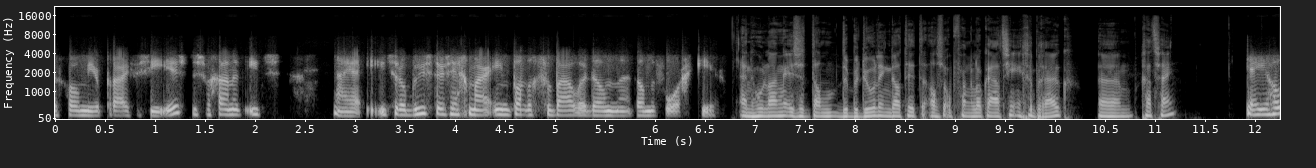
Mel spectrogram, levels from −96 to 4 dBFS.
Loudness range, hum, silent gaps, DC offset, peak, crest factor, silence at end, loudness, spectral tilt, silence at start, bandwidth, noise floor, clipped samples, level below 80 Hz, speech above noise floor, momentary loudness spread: 4 LU; none; none; under 0.1%; -8 dBFS; 16 dB; 0 s; -26 LUFS; -7 dB/octave; 0 s; 14 kHz; -75 dBFS; under 0.1%; -54 dBFS; 50 dB; 8 LU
